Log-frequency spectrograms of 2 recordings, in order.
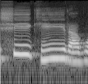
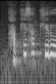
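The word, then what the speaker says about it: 柿崎: 여기도 한자로 쓴 이유는 이걸 시기라고 한국식 발음을 할게 아니라 다르게 읽어야 된다는 뜻일 거라서 가키 사키로 읽어야 된다 이게 이제 정설입니다 가키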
